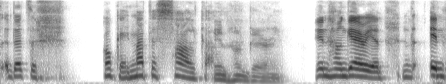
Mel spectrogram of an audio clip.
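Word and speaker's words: Mátészalka: Matesalka. Matesalka. Yeah. Matesalka. So if you see the S and Z next to each other, S and Z next to each other, that's a S.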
